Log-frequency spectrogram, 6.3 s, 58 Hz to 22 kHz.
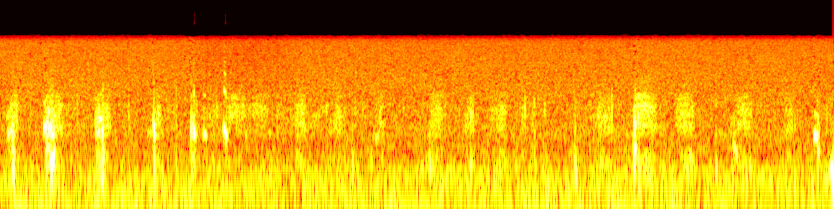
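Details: American black bear cubs of the mother bear Jewel exploring outside the den with her on April 2, 2012: short, bright squealing calls with harmonics, repeated in quick irregular bursts, loudest early on, with faint rustling between them.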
